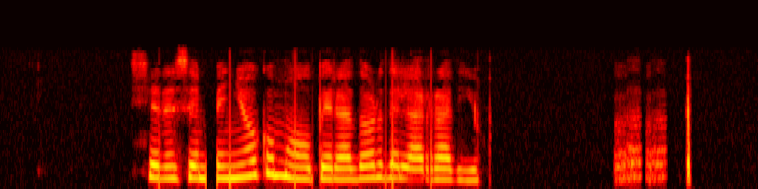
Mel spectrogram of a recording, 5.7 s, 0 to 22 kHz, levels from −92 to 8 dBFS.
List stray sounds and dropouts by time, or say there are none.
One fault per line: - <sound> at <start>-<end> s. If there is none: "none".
- dropout at 1.5-1.6 s
- laugh at 4.6-5.0 s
